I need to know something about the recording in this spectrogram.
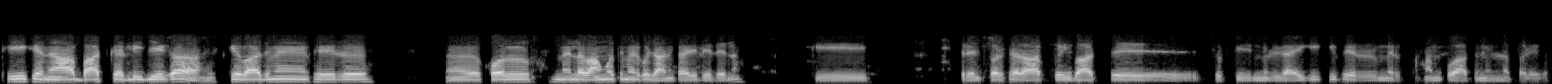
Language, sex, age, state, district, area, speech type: Hindi, male, 30-45, Madhya Pradesh, Seoni, urban, conversation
